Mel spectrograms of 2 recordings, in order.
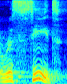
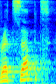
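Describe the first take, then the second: First: The word is said as receipt. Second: The word is said as recept. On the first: The speaker calls it right. "you get a receipt" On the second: The speaker calls it wrong. "not a recept"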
